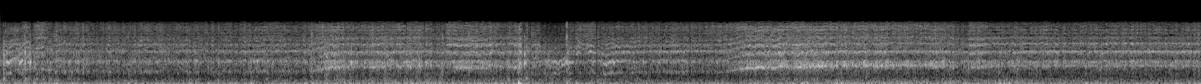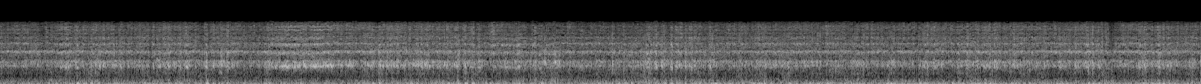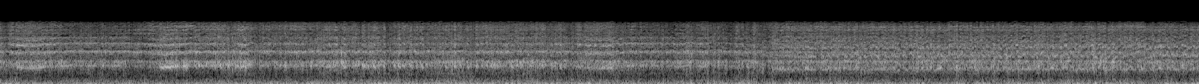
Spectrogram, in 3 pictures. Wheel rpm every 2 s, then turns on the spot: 170, 180, 190, 170, 220, 230, 230, 230, 230, 230, 230, 230, 230, 230, 230, 220, 170, 170.
none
